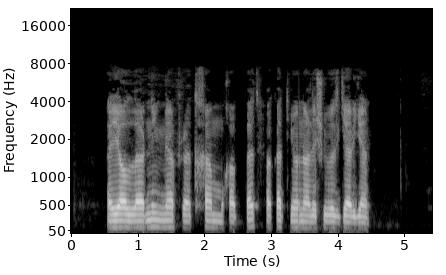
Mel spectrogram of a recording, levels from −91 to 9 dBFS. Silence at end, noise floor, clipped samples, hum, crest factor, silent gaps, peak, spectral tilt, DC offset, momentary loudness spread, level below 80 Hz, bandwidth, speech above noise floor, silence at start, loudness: 0.95 s; -72 dBFS; under 0.1%; none; 16 dB; none; -2 dBFS; -6 dB/octave; under 0.1%; 10 LU; -62 dBFS; 7.6 kHz; 55 dB; 0.55 s; -18 LUFS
